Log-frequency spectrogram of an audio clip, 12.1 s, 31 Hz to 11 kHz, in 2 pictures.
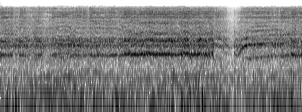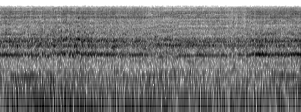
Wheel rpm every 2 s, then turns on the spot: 160, 150, 120, 160, 160, 160.
none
